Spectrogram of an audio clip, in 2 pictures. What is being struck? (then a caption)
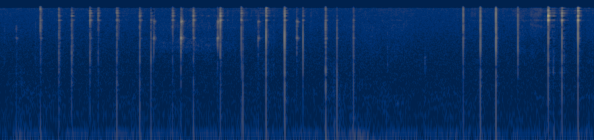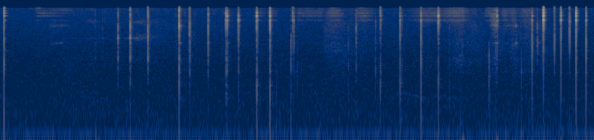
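Ribbed glass hourglass with sand. Long nails tap a ribbed glass hourglass filled with sand, held horizontally over the mic. Dozens of quick, bright glassy ticks and clicks come in irregular bursts, each dying away almost at once. A steady low hum runs underneath throughout.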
